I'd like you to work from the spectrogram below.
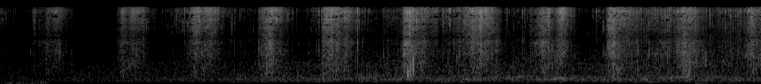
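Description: Crunching, rustling footsteps as a group walks from a beach onto a trail into a fairly dense forest, many steps at a steady, regular pace.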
